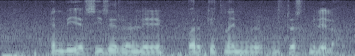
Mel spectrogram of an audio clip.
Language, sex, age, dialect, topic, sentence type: Bhojpuri, male, 25-30, Northern, banking, question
